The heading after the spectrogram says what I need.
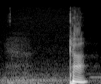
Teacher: the bottom of your tongue touches your hard palate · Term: retroflex sounds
